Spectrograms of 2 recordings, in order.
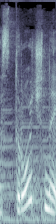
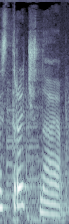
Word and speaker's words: строчная: рубрика грамотность в массы как правильно сказать по-русски буква строчная или строчная если заинтересовались смотрите далее если заглянуть в словарь и ту они дают единственный нормативный вариант ударения буква страшная путаница могла возникнуть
